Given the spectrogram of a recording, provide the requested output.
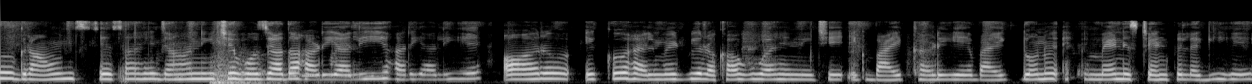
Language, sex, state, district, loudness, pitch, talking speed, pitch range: Hindi, female, Bihar, Gopalganj, -17 LUFS, 235 Hz, 140 wpm, 225-250 Hz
